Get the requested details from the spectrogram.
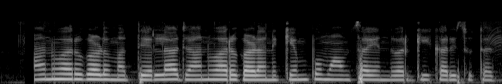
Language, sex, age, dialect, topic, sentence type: Kannada, female, 25-30, Coastal/Dakshin, agriculture, statement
